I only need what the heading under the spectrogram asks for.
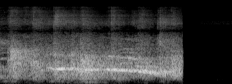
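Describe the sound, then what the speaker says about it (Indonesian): A classroom group breaks into applause at the close of a lesson, a short burst of many hands clapping with some crowd noise, loud and even, then stopping abruptly into silence. "Tepuk tangan untuk kita semua hari ini."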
